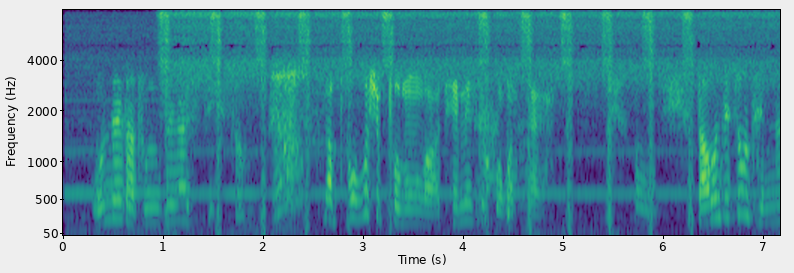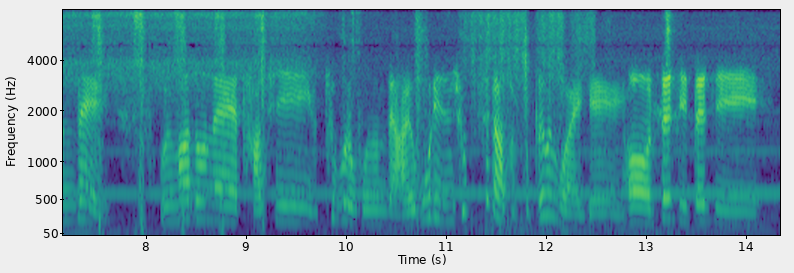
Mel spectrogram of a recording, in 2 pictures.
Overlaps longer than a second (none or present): none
